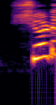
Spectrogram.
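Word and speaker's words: should: क्यों नहीं यूज किया शुड का मतलब होता है चाहिए एस एच ओ यू एल डी L silent रहता है शुड का मतलब होता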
